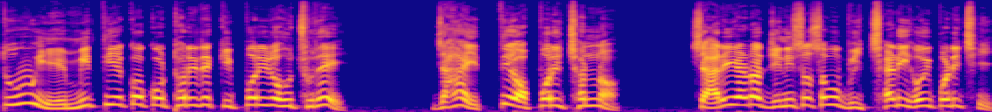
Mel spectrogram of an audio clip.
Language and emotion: Odia, disgusted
